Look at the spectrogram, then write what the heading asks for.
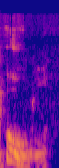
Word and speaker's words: Poole: It's Poole.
